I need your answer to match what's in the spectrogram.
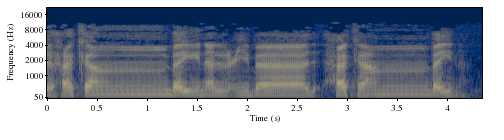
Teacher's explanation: فالميم بقيت موجودة واضحة، نسكنها ثم نخفيها عند الباء · Term: الإخفاء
